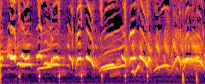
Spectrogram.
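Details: Caged tame Chinese hwamei, 'tam hoàng' type, with yellow legs and bill. Loud, clear, arching whistles and slurred notes come in bursts, each preceded by a sharp click, about two a second.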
